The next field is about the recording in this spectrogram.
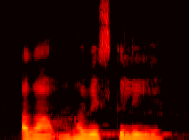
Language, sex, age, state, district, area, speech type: Maithili, female, 45-60, Bihar, Begusarai, rural, spontaneous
